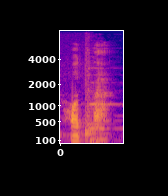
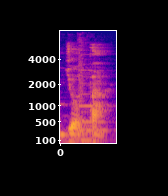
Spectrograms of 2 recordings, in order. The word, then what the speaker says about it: jota: Huruf J ini mereka sebut dengan hota, tapi tulisannya dengan J, jota gitu ya. Nah, cara bacanya seperti huruf H yang diberikan tekanan.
